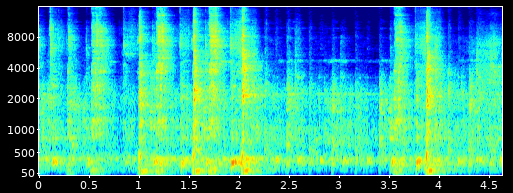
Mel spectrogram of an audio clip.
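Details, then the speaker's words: Lauson 2hp hit-or-miss engine after cam gear replacement: irregular sharp punchy pops about every second over quiet coasting; black smoke puff each firing, owner suspects rich mixture, unconfirmed. "I wonder if she's running a little rich I see it Puffs black smoke every time it fires"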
